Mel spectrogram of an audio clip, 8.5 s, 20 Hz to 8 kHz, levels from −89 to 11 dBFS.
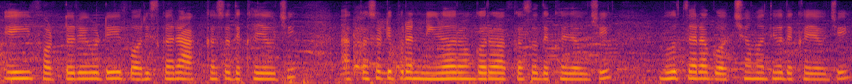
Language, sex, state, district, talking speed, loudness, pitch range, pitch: Odia, female, Odisha, Khordha, 125 wpm, -15 LUFS, 210-225 Hz, 215 Hz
